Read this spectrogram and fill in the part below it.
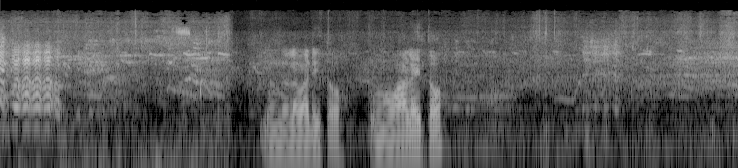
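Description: Goats in a pen on a provincial farm let out two loud, close bleats in quick succession, with a person talking in Filipino before and after.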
